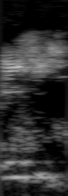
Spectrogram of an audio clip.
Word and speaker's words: Isis: Es el mantra de los misterios Chiago, que se pronuncia Isis. Se reparte en 2 sílabas. Así se pronuncia el mantra Isis. La S es como un silbo dulce y apacible.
